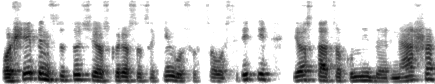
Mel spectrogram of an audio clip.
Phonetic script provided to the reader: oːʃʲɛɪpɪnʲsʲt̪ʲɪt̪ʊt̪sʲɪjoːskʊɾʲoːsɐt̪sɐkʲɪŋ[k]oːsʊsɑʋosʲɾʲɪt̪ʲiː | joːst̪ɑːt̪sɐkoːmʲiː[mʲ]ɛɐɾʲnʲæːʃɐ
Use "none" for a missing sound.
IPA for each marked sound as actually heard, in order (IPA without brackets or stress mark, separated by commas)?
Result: ɡ, bʲ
